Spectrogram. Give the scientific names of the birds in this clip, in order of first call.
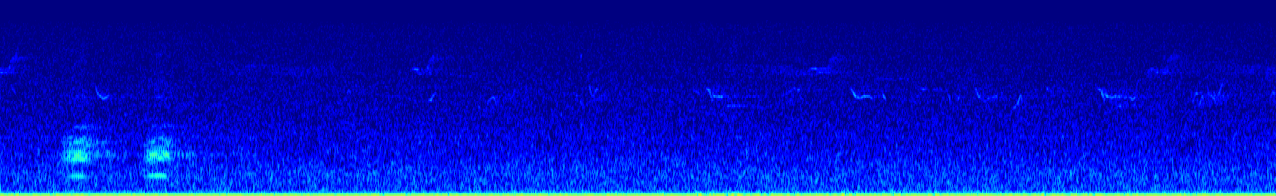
Corvus corax, Turdus migratorius, Leiothlypis celata, Empidonax difficilis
